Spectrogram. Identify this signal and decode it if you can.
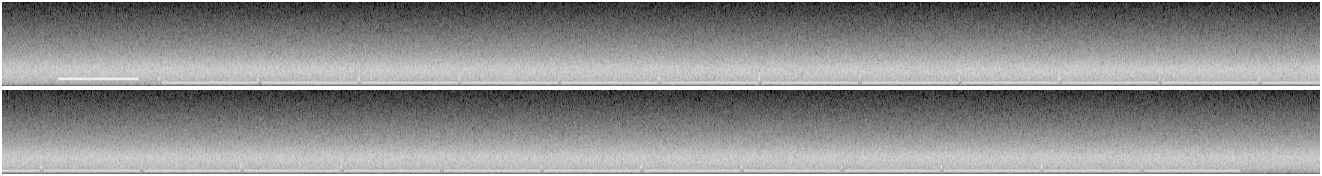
Radio time signal (WWV, Colorado), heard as ticks, one a second, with radio static.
